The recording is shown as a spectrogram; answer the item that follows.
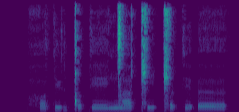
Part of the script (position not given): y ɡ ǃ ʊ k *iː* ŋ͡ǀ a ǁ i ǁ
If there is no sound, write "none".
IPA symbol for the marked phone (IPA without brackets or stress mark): eː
